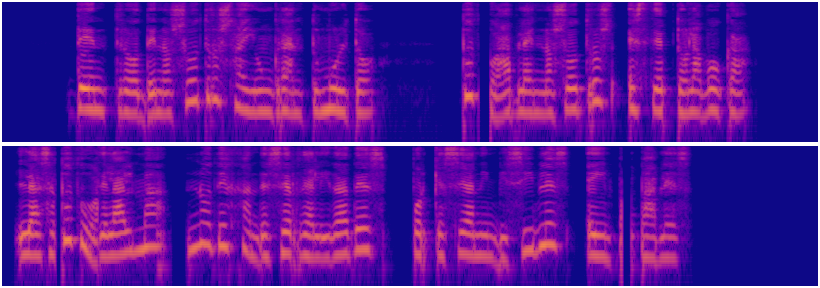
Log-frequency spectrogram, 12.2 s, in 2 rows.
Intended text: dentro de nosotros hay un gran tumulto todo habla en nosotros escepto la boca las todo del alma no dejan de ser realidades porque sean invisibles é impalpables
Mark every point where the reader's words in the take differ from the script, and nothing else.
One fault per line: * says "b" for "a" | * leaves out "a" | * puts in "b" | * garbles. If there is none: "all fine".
all fine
